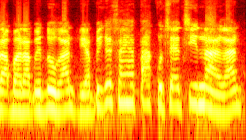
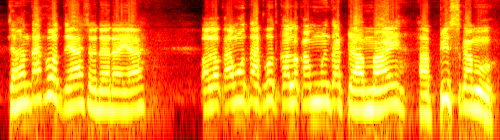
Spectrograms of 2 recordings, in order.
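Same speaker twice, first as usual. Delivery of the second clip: raised, higher urging voice; forceful exhortation; 7 semitones higher, 5 dB louder than usual. Real, not acted. Speaker warning viewers against fear, forceful exhortation. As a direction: warn them loudly and insistently.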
